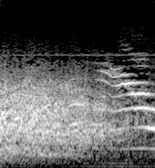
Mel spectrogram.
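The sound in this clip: Minerva the cat gives a drawn-out, wavering meow near a Christmas tree. The meow is sustained and fairly loud, and its pitch holds steady before sliding into thinner tones at the end.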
